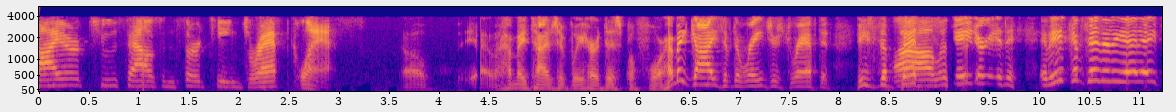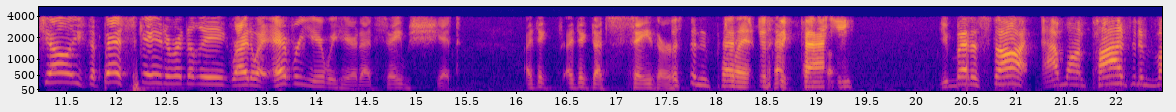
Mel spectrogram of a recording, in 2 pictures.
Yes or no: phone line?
yes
